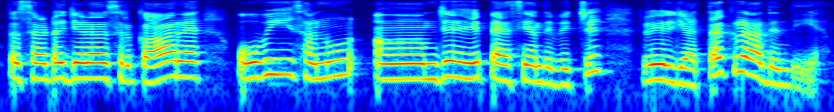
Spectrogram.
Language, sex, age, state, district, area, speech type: Punjabi, female, 30-45, Punjab, Rupnagar, urban, spontaneous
